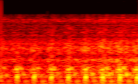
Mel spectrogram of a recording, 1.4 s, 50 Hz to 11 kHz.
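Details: GX CS3 4500 PSI air compressor, test run set for 3,000 PSI with fans on, bleed valve closed, pressure passing 500 PSI: regular, steady, even thumping stroke about six times a second as it pumps up; healthy compressor.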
